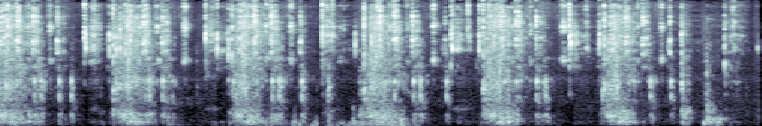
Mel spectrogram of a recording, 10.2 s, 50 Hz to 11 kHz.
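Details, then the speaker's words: Flooded 1930s Briggs and Stratton Model Y single-cylinder engine, about 90 years old, rough shape: short sputtering bursts about every two seconds that catch briefly and die; too much fuel, won't start. "as you can see it sucks it certainly does suck I think they're flooded I think I flooded it oh yep we're flooded"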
